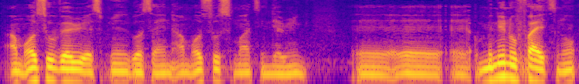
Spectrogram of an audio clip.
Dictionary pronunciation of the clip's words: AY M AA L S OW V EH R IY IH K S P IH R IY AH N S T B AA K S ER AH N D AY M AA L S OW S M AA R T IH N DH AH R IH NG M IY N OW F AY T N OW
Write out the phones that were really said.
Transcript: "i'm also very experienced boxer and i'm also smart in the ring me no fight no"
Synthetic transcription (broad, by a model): AY M AA L S OW V EH R IY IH K S P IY R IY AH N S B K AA S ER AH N AY M AA L S OW S M AA T IH N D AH R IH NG M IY N OW F AY T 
